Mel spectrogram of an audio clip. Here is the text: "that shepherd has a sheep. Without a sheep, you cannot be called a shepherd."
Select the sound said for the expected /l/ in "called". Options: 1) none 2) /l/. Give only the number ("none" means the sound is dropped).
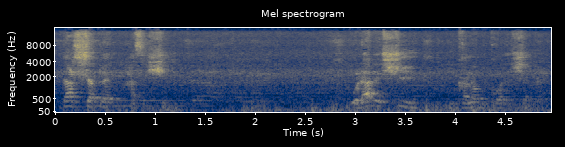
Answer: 1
